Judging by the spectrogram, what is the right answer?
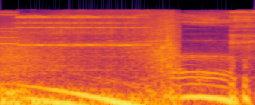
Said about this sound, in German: Sie gehen einfach nur für die ans Telefon. Das Telefon klingelt nur selten.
